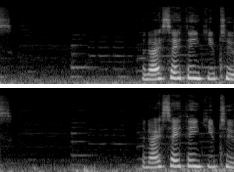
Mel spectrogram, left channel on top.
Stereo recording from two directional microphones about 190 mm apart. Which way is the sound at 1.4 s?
15° right (ahead or behind).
